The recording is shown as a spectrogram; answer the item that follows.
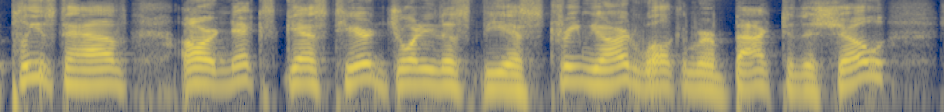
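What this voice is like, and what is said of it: Voice audibly off. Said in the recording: “as I fight my allergies here. I apologize for the voice today”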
